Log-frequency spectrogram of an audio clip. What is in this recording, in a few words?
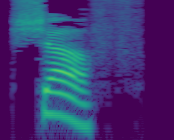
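"shuff", English word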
